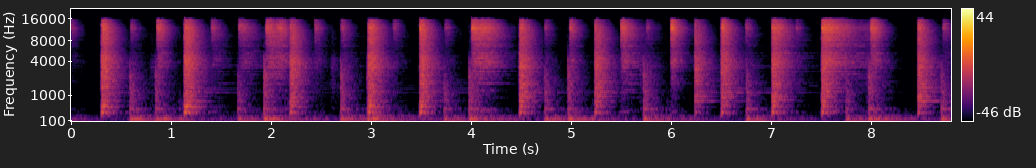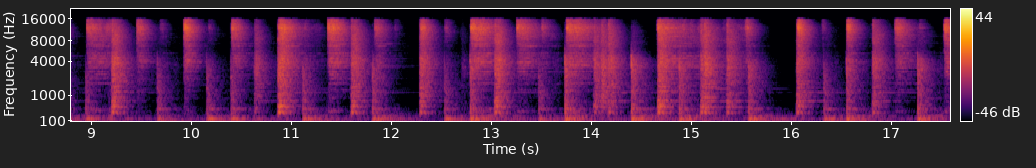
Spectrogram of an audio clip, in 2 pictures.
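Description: Acrylic drum kit played with wire brushes in a bossa nova groove: light brushed snare and cymbal strokes over a steady bass-drum pattern, starting at once and running on evenly.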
